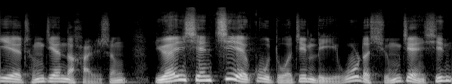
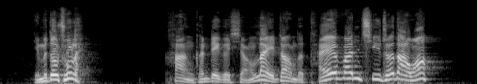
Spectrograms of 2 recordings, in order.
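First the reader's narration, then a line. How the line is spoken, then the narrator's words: Fierce raised shout. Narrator (Chinese): 叶成坚恶狠狠地盯着刘少坤，提高声音对李如喊道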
